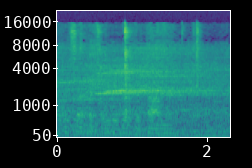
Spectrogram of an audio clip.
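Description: A clothes hanger scraping and clicking on a metal clothes rail as a garment is lifted off. A thin squeal lasts about a second, with a sharp click in the middle of it.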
